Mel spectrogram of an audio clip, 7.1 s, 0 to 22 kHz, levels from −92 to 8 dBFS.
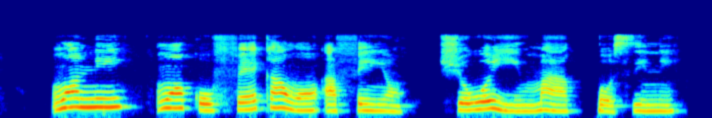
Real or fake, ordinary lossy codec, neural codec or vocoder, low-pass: real; none; none; 7.2 kHz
